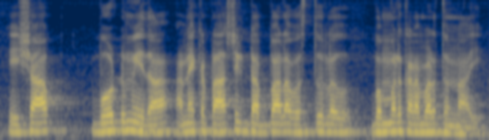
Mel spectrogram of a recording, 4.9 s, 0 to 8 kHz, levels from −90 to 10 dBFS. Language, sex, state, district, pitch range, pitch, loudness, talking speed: Telugu, male, Telangana, Mahabubabad, 120-135 Hz, 125 Hz, -15 LUFS, 120 wpm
